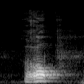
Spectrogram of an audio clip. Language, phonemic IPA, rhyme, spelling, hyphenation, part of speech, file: Dutch, /rɔp/, -ɔp, rob, rob, noun, Nl-rob.ogg
- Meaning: 1. seal, any member of the family Phocidae 2. rabbit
